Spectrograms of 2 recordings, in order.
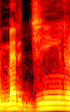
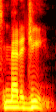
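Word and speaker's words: Medellín: Do they want you to try to say Medellin or do they want you to just say it? – I don't think they really care, but that's not how you say it. It's Medellin.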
